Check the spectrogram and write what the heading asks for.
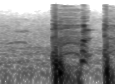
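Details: Adult with a bad cold, after taking cough medicine: two harsh coughs in quick succession, the first with a short throaty tail.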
